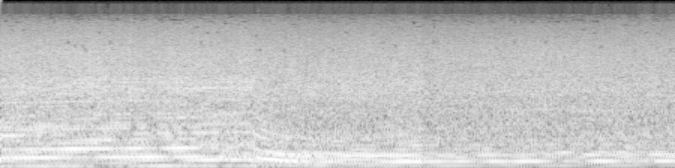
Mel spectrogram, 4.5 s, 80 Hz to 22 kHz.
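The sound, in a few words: stock cars accelerating on restart in NASCAR Heat 5 video game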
